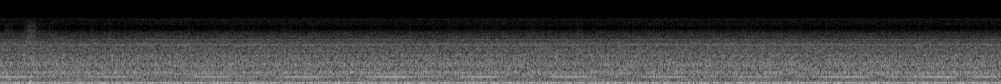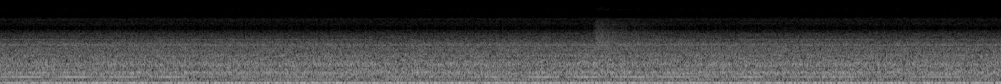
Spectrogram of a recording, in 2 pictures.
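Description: Sounder commuter train standing still with its diesel idling: a steady low rumble and a humming tone that comes and goes.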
